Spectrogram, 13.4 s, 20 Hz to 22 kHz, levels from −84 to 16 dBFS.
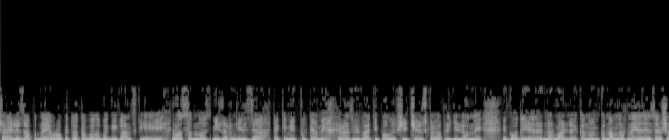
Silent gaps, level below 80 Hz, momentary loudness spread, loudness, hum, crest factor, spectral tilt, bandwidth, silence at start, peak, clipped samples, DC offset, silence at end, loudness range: none; -36 dBFS; 4 LU; -18 LUFS; none; 12 dB; -6.5 dB/octave; 8.6 kHz; 0 s; -4 dBFS; under 0.1%; under 0.1%; 0 s; 1 LU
